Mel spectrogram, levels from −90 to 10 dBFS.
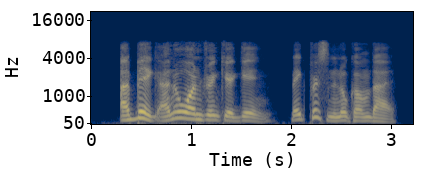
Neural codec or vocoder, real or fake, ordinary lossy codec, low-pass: codec, 16 kHz in and 24 kHz out, 0.4 kbps, LongCat-Audio-Codec, two codebook decoder; fake; Opus, 24 kbps; 7.2 kHz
